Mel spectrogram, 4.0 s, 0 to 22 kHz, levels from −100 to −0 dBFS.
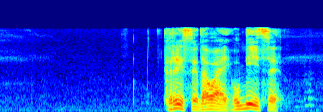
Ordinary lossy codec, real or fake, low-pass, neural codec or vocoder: none; real; none; none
